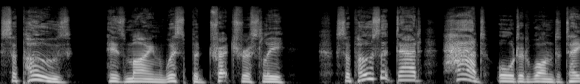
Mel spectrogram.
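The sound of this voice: Silence sits behind this reading. The voice reads unforced, with lively intonation.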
